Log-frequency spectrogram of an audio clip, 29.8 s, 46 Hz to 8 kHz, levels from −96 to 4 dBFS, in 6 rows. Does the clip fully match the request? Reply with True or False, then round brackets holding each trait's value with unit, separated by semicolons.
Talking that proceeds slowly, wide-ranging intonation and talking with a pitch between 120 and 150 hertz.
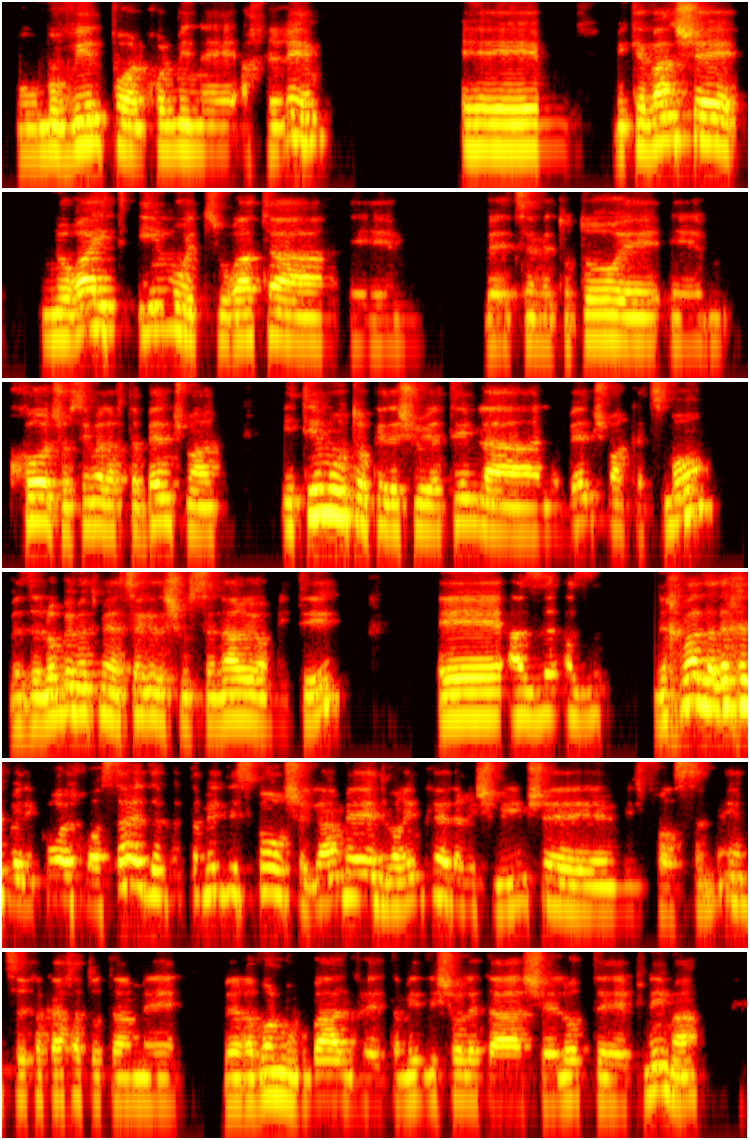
False (125 wpm; 3.8 semitones; 135 Hz)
